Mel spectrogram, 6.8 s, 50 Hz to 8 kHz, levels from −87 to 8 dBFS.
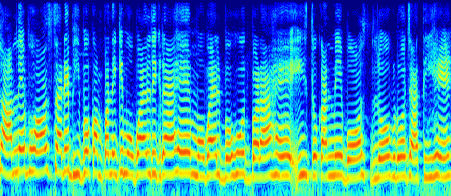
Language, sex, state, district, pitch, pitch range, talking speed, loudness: Hindi, female, Bihar, Samastipur, 275 Hz, 260-295 Hz, 195 wpm, -13 LUFS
